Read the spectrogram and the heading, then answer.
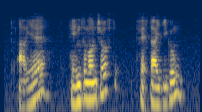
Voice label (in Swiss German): "arriere", alsace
